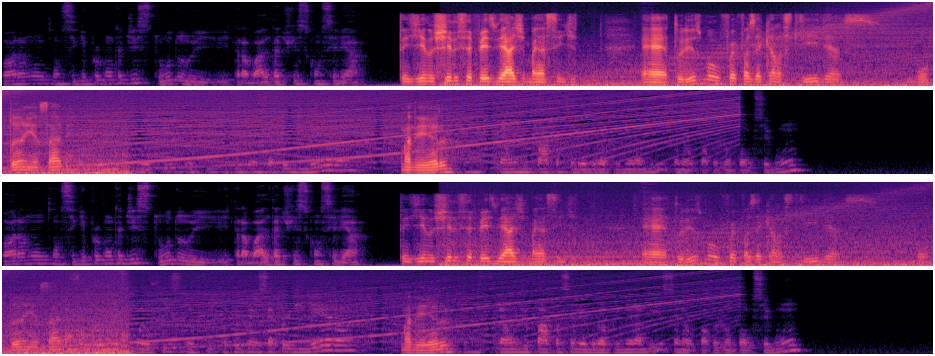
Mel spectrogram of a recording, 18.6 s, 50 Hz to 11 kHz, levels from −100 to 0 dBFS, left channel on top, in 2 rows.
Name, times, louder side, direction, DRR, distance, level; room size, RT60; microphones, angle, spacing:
voice 1, 0.0-3.6 9.9-12.9 13.4-17.3, right 2 dB, 70° right, 2.1 m, -49 dB
sound 1, 2.8-16.7, left 6 dB, 55° left, 0.9 m, -46 dB
voice 2, 4.0-5.7 6.1-8.8 9.0-10.0 13.3-13.8, left 7 dB, 85° left, 0.4 m, -28 dB
sound 2, 4.4-10.6, right 2 dB, 20° right, 0.5 m, -35 dB
9.1 x 3.4 x 3.9 m
head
